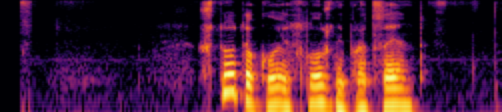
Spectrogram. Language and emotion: Russian, sad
